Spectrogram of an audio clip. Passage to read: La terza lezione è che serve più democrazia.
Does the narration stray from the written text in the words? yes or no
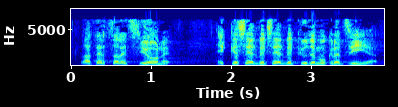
yes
